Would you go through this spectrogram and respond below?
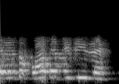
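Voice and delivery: lightly acted, high-pitched reply; Kali's eager reaction. Acts out Kali reacting to offer. (कली की ऊँची आवाज़ में हल्का अभिनय)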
